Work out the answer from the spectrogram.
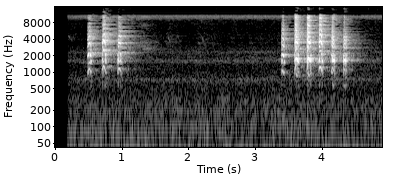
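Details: Hornbill, a rare protected bird, calling behind a house in Indonesia: loud, harsh, nasal cackling notes in two bursts, first three quick notes, then after a pause a faster run of six, over a steady high hiss.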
